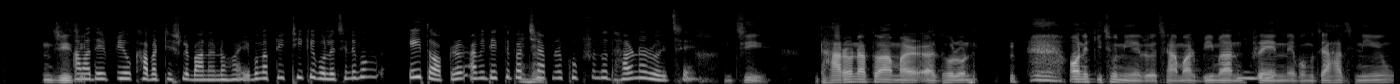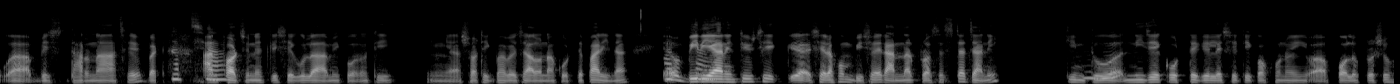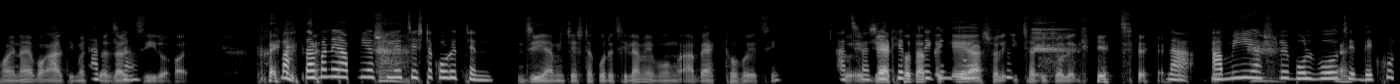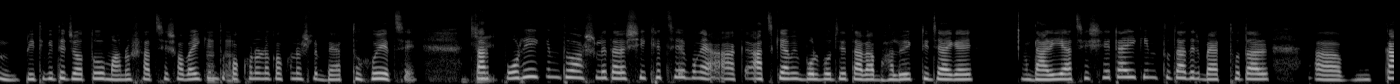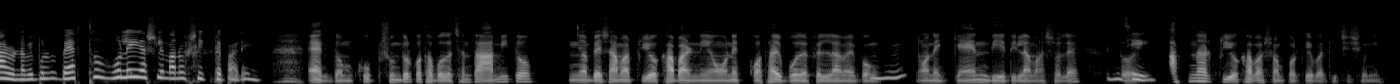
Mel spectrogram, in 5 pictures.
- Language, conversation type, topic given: Bengali, unstructured, আপনার প্রিয় রান্না করা খাবার কোনটি?
- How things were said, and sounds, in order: chuckle; in English: "unfortunately"; in English: "ultimate result zero"; laughing while speaking: "তো এইবা"; chuckle; laughing while speaking: "চলে গিয়েছে জি"; chuckle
